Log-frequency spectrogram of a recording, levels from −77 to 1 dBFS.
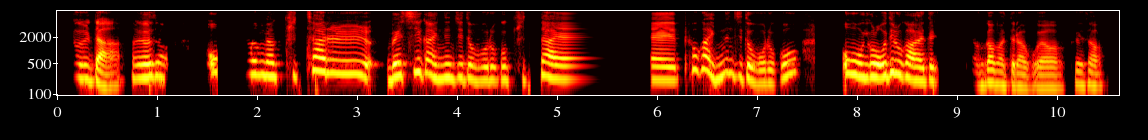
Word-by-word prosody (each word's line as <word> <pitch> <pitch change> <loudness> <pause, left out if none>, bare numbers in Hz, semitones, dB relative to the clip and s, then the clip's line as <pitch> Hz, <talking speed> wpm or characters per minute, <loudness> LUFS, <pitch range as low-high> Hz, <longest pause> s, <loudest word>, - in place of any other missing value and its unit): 둘 235 -3 -3
다. - - +2
그래서 240 +2 +4 0.5
어 - - +1 0.3
그러면 275 -3 0
기차를 300 - +1
몇 250 +2 +5
시가 305 +2 0
있는지도 235 0 0
모르고 210 +1 -3
기차에 220 0 0 0.9
표가 370 -1 +1
있는지도 245 -2 0
모르고 220 - -3 0.4
어 275 -3 +3
이걸 250 0 +6
어디로 275 +4 +5
가야 215 -4 +4
될지 205 -1 -4 0.3
난감하더라고요. 150 -5 -4
그래서 155 -2 -8
240 Hz, 305 characters per minute, -21 LUFS, 210-275 Hz, 0.9 s, 이걸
